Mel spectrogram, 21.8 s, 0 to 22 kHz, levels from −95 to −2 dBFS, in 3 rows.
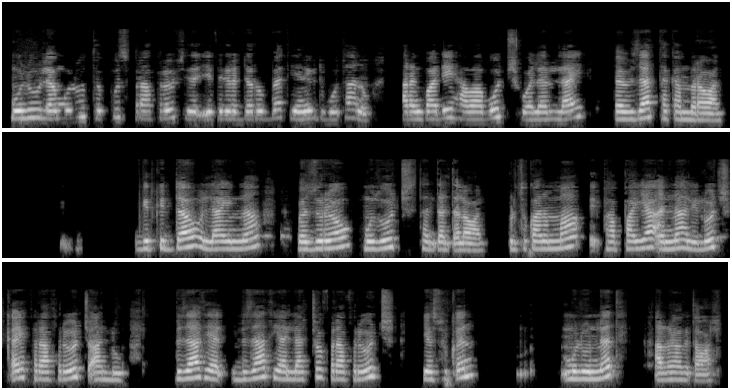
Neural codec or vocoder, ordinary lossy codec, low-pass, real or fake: none; AAC, 32 kbps; 9.9 kHz; real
